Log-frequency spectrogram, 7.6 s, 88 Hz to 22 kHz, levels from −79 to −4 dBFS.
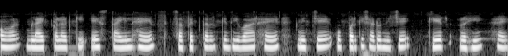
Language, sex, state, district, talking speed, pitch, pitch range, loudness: Hindi, female, Chhattisgarh, Sukma, 150 wpm, 215 Hz, 210-220 Hz, -17 LUFS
